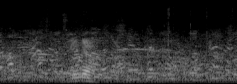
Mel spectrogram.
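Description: Several people talking at once in overlapping chatter, no music.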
